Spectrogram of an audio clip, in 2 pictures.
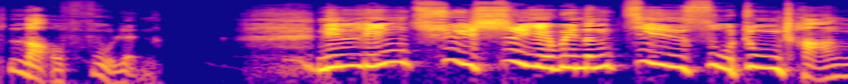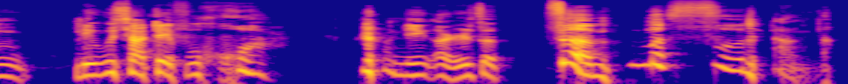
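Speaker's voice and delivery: high-pitched tearful wail, easing into sobbing; acted weeping lament; crying while lamenting. A narrator's reading. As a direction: pour out grief through tears. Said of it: "边哭边诉说".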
